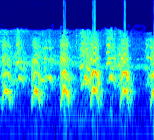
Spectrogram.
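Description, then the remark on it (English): A husky sled dog, King, the Eskimo lead dog from the radio show Challenge of the Yukon, barks repeatedly in a steady, insistent rhythm, about five or six loud barks with slightly whiny, yelping tones and no talking. “King, the swiftest, strongest of Eskimo lead dogs, blazes the trail through storm and snow for Sergeant Preston as he meets the Challenge of the Yukon.”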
